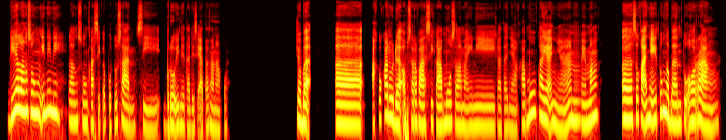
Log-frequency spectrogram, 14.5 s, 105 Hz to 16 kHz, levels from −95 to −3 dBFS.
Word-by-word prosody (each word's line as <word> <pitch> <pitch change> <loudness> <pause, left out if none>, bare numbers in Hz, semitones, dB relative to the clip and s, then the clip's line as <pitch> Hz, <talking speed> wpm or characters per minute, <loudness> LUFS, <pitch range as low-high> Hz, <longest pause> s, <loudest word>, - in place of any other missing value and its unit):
dia 280 +10 +5
langsung 295 -3 +5
ini 295 +2 +3
nih, 275 -3 +2 0.2
langsung 200 -1 -5
kasih 185 -4 -5
keputusan 175 -2 -4
si 160 -2 -8
bro 175 -1 -3
ini 175 +2 -5
tadi 155 -2 -10
si - - -10
atasan 165 -1 -6
aku. 165 +3 -20 1.4
"Coba, 205 -4 +5 0.6
eee, 185 -1 +5 0.2
aku 220 - -4
kan 255 0 +6
udah 195 -4 +2
observasi 200 -1 -1
kamu 190 +3 +1
selama 180 -3 -5
ini," 175 0 -6
katanya, 165 -2 -10
"kamu 240 +10 -2
kayaknya 200 - -1
memang, 215 +3 -2 0.5
eee, 225 0 +6
sukanya 225 -2 +3
itu 225 +7 0
ngebantu 195 -8 +1
orang 190 -4 +1
190 Hz, 130 wpm, -23 LUFS, 175-220 Hz, 1.4 s, kan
